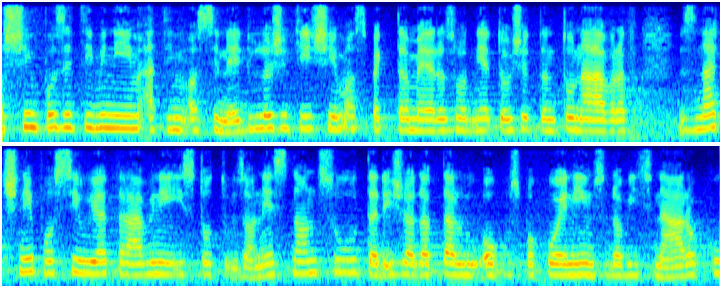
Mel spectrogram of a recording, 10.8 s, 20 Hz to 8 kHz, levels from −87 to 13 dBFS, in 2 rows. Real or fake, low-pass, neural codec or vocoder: fake; 7.2 kHz; codec, 16 kHz, 0.4 kbps, LongCat-Audio-Codec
